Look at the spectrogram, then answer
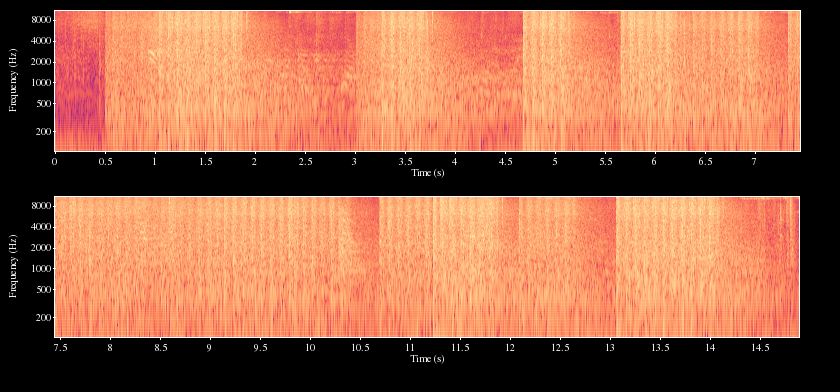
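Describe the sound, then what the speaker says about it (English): Sustained bursts of heavy machine gun fire from a Metro Exodus battle, loud and close, rattling in long volleys broken by short pauses, with faint shouted voices under the din. "They got the machine gun!"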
